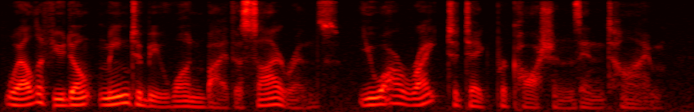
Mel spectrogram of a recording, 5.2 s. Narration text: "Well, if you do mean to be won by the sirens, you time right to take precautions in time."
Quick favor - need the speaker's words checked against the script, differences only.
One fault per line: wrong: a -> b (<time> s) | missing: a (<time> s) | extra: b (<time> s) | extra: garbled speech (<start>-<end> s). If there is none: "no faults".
wrong: do -> don't (0.5 s)
wrong: time -> are (2.9 s)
